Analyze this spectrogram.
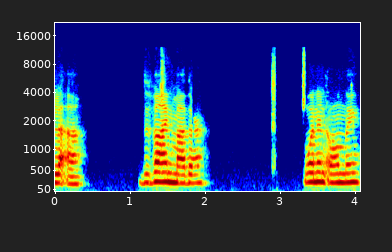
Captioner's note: speaking in Hebrew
